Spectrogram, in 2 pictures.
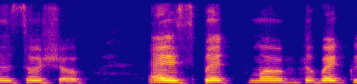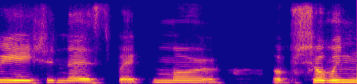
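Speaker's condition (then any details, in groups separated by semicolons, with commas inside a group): Cerebral palsy; adult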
